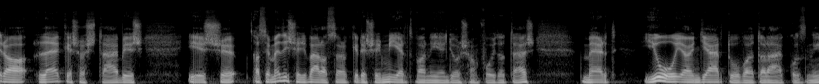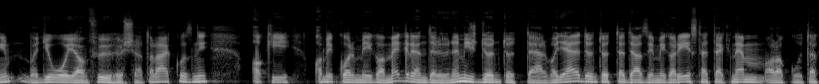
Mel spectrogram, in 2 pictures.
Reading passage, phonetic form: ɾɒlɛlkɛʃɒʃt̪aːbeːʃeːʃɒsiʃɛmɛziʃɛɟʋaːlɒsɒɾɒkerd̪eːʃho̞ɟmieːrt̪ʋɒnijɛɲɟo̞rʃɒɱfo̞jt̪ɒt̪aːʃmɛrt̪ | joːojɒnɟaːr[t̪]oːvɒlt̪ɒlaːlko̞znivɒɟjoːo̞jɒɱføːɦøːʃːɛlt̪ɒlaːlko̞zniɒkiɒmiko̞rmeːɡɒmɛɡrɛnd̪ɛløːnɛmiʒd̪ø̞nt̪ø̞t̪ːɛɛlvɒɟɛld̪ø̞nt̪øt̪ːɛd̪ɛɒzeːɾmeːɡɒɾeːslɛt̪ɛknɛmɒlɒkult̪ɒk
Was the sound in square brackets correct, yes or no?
yes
